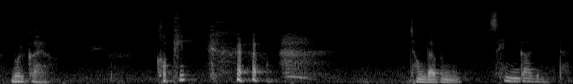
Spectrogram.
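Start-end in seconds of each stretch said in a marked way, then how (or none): 2.1-3.1 high giggle; very high short laugh. Real, not acted. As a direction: giggle at your own guess. Laughs after joke answer.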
